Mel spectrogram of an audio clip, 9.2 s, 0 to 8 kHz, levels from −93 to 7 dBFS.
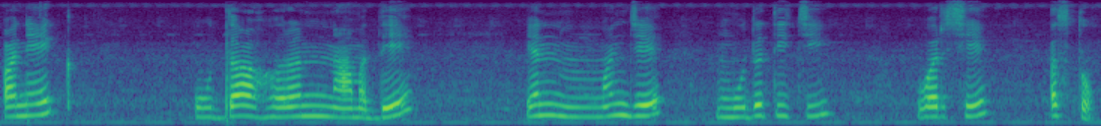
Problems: constant background noise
